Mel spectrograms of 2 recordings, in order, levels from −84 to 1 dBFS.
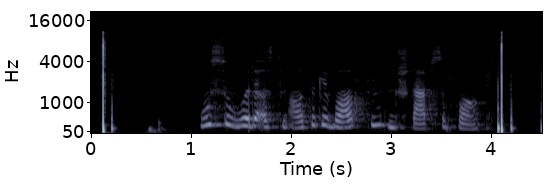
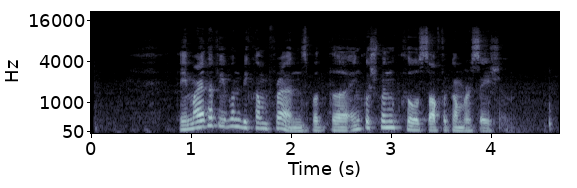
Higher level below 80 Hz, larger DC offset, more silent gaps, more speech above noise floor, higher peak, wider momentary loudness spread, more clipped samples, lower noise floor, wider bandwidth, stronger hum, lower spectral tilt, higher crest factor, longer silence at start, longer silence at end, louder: first, -52 dBFS vs -60 dBFS; neither; neither; second, 26 dB vs 32 dB; first, -4 dBFS vs -10 dBFS; first, 18 LU vs 8 LU; neither; first, -70 dBFS vs -59 dBFS; second, 11 kHz vs 13 kHz; neither; second, -4 dB/octave vs -7 dB/octave; first, 36 dB vs 18 dB; second, 0.1 s vs 0.9 s; first, 0.3 s vs 0.05 s; second, -40 LUFS vs -27 LUFS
